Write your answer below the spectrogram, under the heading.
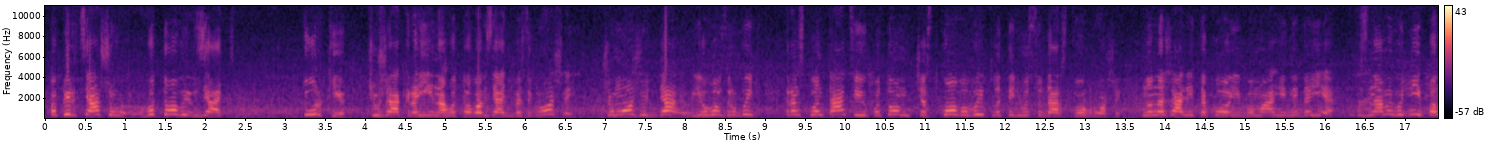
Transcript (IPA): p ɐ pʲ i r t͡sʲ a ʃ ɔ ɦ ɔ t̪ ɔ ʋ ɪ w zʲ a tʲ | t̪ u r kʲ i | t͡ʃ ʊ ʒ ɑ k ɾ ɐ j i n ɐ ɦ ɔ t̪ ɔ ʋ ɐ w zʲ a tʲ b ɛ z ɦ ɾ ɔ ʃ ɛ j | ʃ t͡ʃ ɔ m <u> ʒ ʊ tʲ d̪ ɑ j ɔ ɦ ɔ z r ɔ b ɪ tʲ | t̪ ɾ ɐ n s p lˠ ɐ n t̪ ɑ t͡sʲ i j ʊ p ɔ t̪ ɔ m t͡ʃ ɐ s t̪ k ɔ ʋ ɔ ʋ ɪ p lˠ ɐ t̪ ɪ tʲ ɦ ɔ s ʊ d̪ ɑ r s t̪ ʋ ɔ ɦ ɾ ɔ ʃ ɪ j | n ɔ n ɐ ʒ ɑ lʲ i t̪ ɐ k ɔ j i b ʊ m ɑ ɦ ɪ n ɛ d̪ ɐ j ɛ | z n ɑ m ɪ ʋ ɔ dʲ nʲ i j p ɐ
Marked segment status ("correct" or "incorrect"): incorrect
